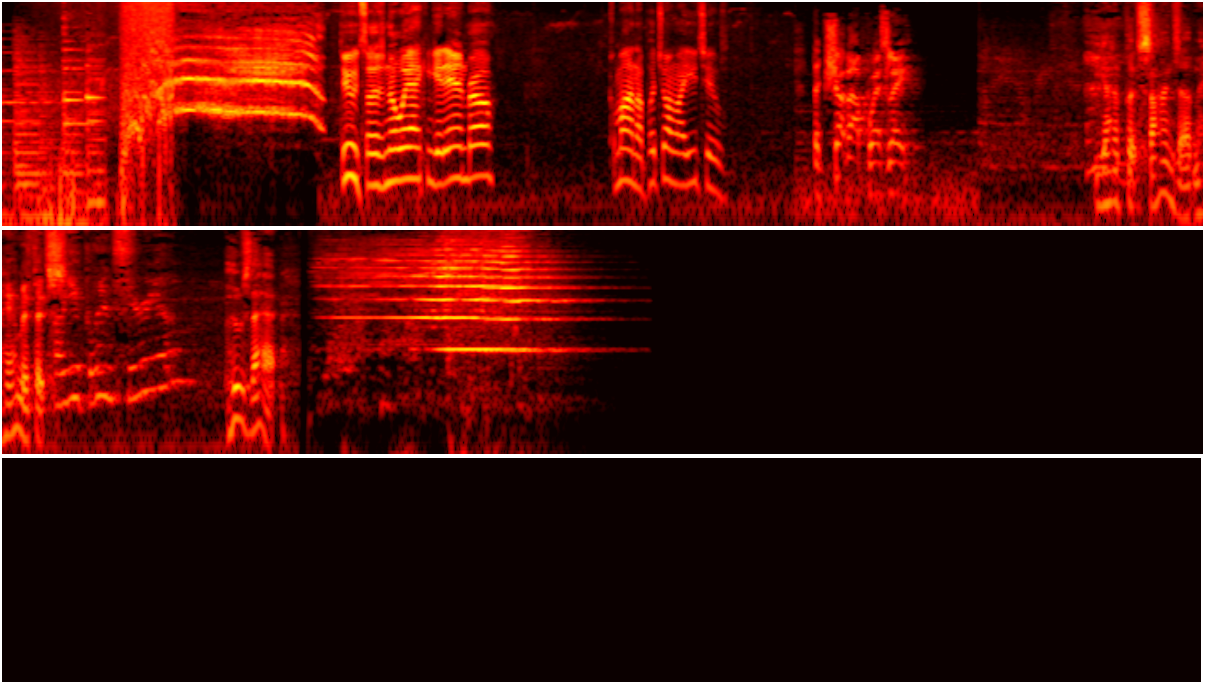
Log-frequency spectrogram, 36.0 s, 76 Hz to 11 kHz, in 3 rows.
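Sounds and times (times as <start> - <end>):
long high-pitched scream: 1.4 - 3.3, 15.1 - 18.5
high buzzy horn note: 15.1 - 18.5.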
